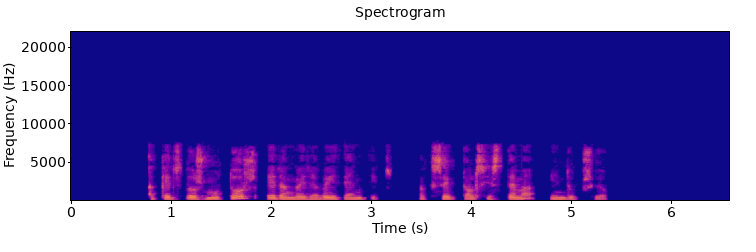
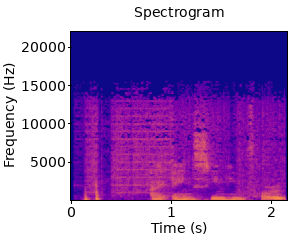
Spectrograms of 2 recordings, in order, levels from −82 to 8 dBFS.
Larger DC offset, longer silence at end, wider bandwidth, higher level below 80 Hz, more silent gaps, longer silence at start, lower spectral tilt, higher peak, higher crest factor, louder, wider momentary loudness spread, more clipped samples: neither; first, 1.25 s vs 0 s; second, 7.8 kHz vs 16 kHz; second, -64 dBFS vs -52 dBFS; first, 1.53-1.58 s, 1.89-1.95 s, 3.08-3.13 s, 3.22-3.48 s, 3.86-3.91 s, 4.67-4.78 s vs none; first, 0.75 s vs 0.1 s; about the same, -5 dB/octave vs -4.5 dB/octave; second, -10 dBFS vs -4 dBFS; about the same, 18 dB vs 18 dB; second, -26 LUFS vs -23 LUFS; first, 14 LU vs 7 LU; neither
